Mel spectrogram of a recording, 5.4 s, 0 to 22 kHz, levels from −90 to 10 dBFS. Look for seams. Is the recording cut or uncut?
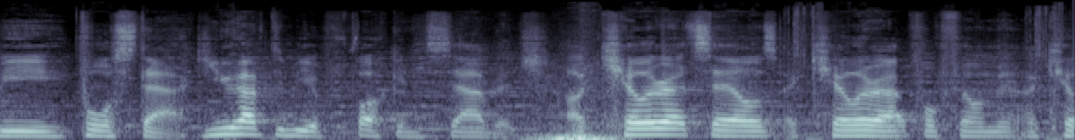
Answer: cut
